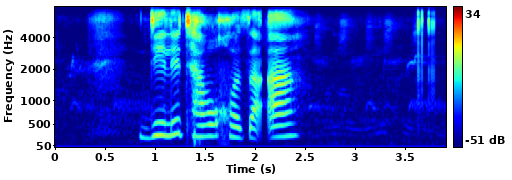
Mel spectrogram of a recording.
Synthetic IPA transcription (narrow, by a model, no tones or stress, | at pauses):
dilɪtʰaɣʊk͡xʰɔt͡sʼa̰ʔa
